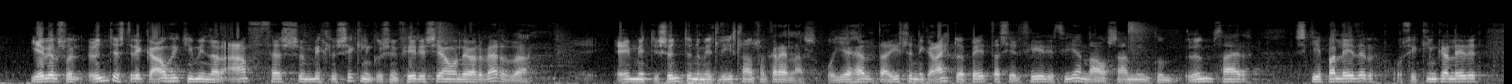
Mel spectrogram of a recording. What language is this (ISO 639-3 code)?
isl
